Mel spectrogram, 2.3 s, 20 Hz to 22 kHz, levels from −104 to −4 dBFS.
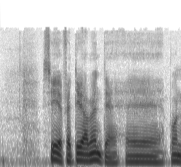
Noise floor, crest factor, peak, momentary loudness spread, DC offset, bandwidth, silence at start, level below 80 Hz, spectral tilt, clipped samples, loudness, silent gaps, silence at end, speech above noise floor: -50 dBFS; 14 dB; -10 dBFS; 7 LU; under 0.1%; 12.5 kHz; 0.3 s; -58 dBFS; -7.5 dB/octave; under 0.1%; -25 LUFS; none; 0 s; 26 dB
